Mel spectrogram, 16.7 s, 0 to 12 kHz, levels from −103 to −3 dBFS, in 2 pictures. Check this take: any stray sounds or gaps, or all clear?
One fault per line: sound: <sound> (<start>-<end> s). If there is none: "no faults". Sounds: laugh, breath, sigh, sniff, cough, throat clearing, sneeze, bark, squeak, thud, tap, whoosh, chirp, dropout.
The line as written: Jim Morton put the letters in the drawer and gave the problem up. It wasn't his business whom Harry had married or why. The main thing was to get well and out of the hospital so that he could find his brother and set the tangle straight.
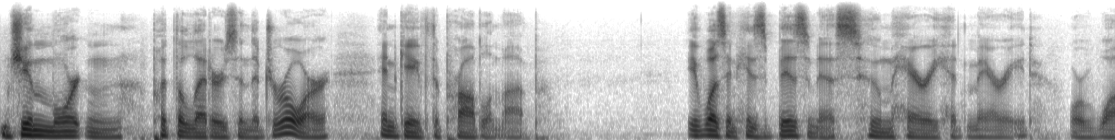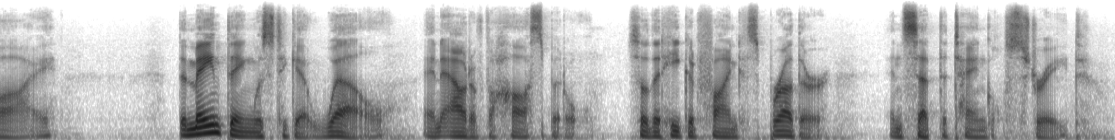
no faults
